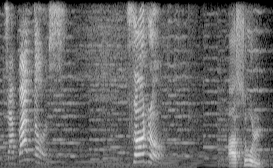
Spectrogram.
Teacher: The Spanish letter Z is pronounced as S, like the S in the English word sun.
